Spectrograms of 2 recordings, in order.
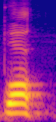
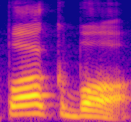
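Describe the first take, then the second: First: The b is dropped and the k is doubled. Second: The b sound is pronounced after the k. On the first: The speaker calls it right. "ক দুইবার হয়েছে" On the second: The speaker calls it wrong. "পক ব হওয়ার কথা"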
